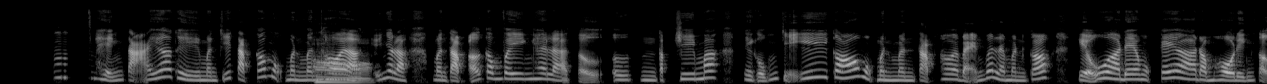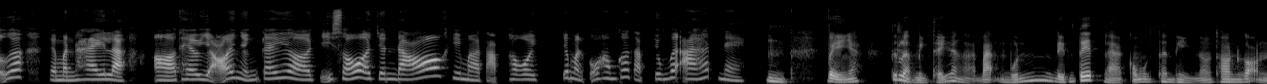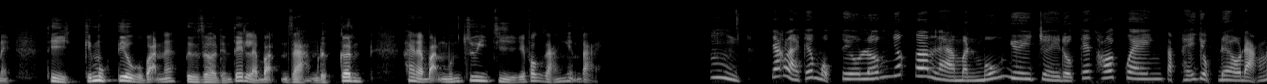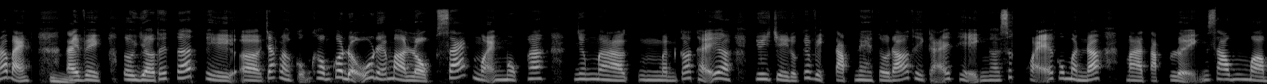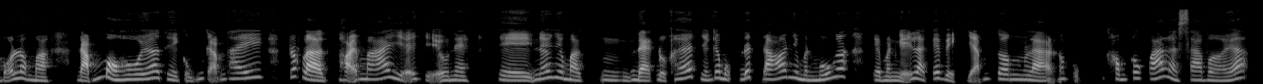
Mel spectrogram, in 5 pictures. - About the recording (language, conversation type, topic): Vietnamese, advice, Vì sao bạn thiếu động lực để duy trì thói quen tập thể dục?
- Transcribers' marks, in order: tapping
